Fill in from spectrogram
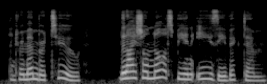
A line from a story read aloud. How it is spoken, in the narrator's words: more softly, as if to help him leave her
